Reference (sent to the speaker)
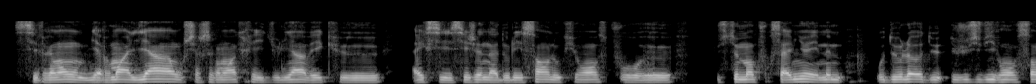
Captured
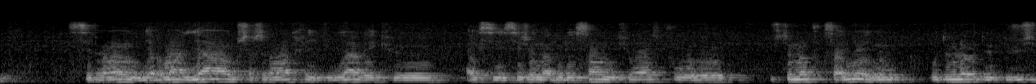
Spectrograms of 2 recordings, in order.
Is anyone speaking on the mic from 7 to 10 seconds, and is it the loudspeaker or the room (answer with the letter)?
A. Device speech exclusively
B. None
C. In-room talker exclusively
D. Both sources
A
